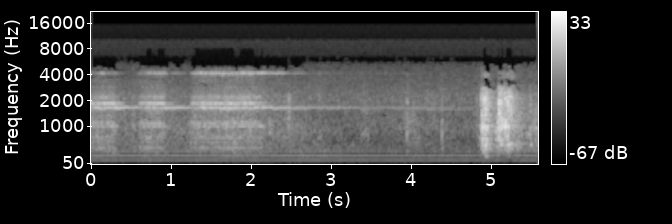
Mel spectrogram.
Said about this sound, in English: But she doesn't answer her doorbell, Mike. Try ringing again.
